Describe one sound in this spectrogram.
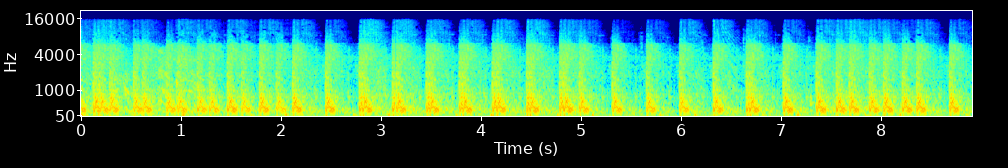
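Pistols fire in a fast, steady rhythm.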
